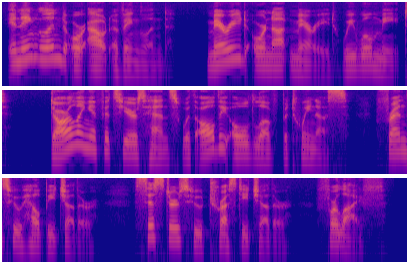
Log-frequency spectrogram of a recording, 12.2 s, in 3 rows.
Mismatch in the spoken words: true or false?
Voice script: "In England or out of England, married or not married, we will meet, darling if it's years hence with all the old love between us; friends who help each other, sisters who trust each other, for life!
false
